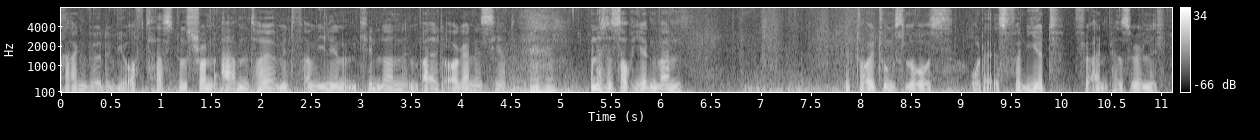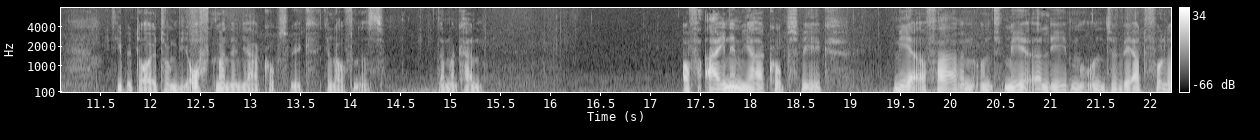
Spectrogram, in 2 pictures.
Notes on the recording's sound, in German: Live unplugged vom Camino Primitivo. Heute live vom Camino Primitivo.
